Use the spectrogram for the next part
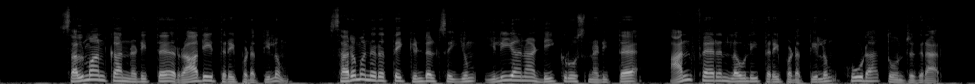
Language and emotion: Tamil, neutral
